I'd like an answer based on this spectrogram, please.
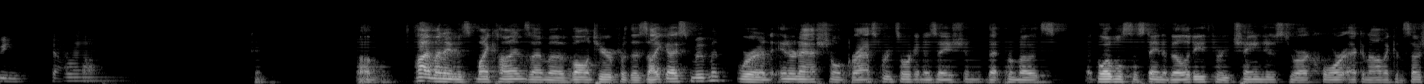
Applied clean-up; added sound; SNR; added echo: neural mask model DeepFilterNet 3.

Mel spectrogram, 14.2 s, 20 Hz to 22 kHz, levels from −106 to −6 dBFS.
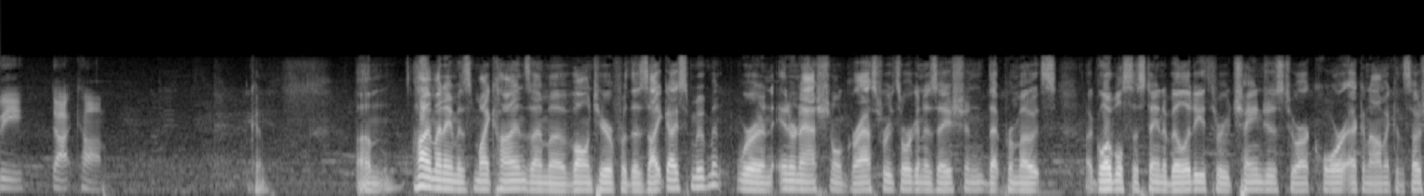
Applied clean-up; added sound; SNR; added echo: none; none; none; none.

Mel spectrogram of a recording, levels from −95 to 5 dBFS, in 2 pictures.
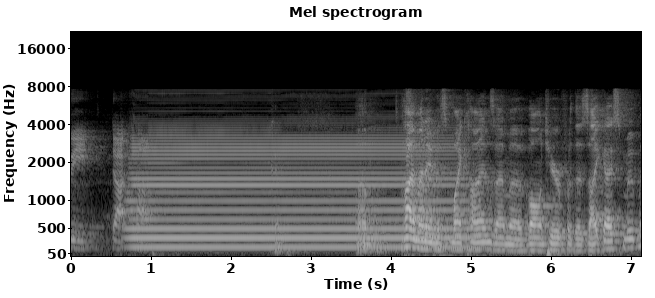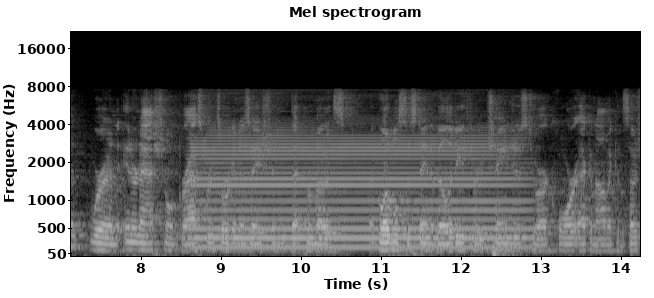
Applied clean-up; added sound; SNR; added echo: none; Wind instrument, woodwind instrument; 2 dB; reverberation time 0.9 s.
